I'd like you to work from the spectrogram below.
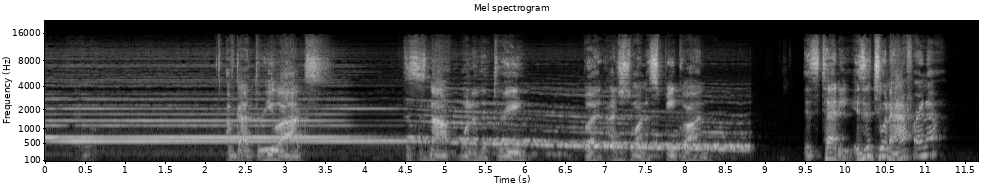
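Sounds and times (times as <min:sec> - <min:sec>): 
siren sound effect: 0:00.0 - 0:08.9
speech: 0:02.3 - 0:03.6, 0:04.5 - 0:06.2, 0:06.8 - 0:08.4, 0:09.5 - 0:11.2.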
